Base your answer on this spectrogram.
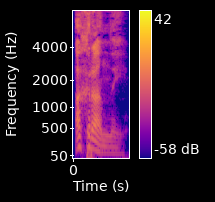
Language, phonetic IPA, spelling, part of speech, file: Russian, [ɐˈxranːɨj], охранный, adjective, Ru-охранный.ogg
- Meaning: guarding, protection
